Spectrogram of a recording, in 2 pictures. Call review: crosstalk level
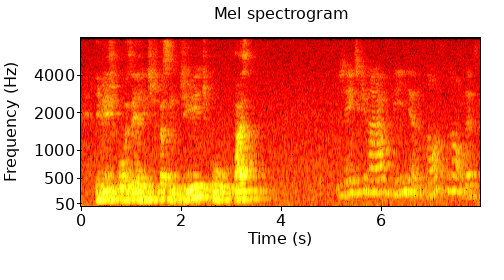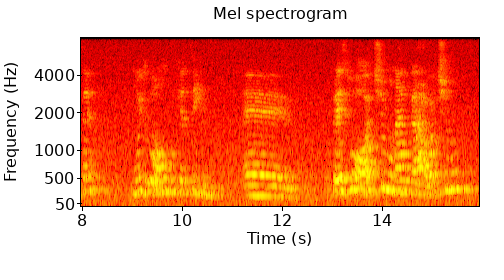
none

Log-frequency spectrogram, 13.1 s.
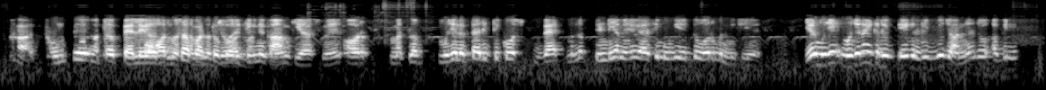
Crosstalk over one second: present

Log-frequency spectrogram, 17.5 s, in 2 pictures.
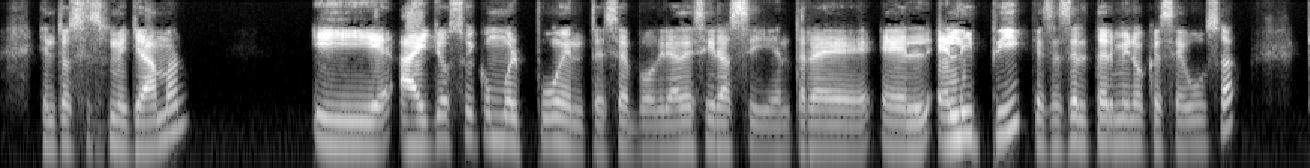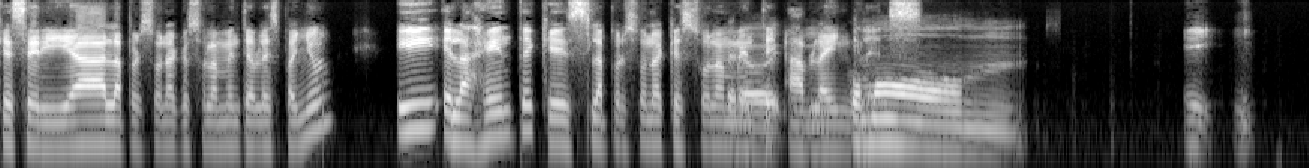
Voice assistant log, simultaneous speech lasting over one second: present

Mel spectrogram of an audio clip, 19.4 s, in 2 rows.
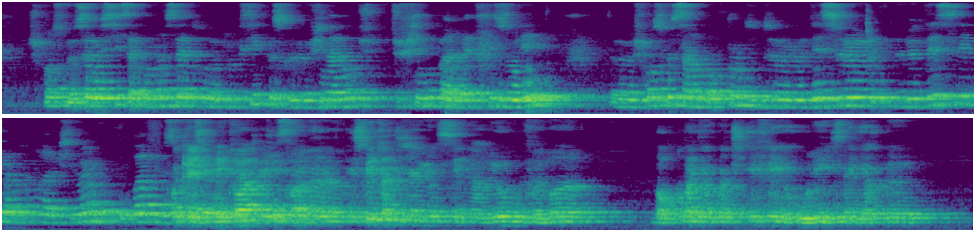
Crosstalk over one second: present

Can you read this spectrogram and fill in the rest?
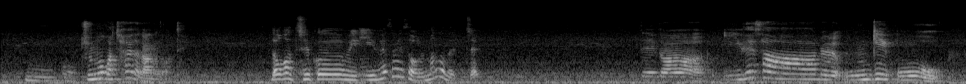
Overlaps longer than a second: none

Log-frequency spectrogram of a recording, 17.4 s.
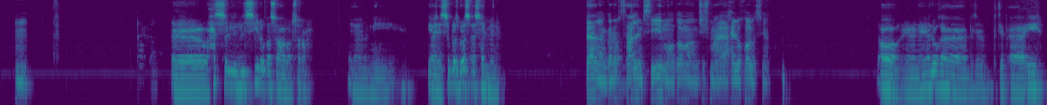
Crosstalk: none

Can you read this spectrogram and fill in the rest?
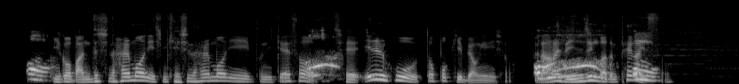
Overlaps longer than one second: present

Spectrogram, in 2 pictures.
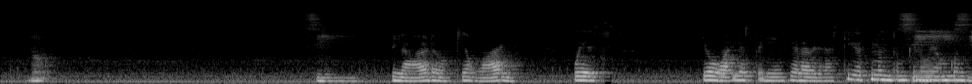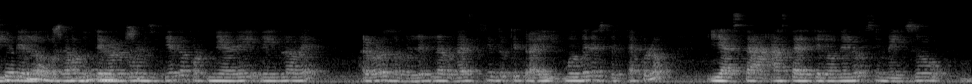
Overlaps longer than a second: present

